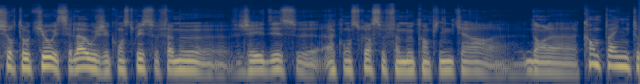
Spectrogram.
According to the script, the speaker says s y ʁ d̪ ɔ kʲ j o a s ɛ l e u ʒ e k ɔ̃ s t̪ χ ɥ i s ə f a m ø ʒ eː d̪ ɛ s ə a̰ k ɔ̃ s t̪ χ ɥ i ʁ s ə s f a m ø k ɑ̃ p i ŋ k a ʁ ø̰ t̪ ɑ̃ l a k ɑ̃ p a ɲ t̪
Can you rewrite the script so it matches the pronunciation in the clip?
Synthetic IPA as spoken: s y ʁ t̪ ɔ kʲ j o e s ɛ l a u ʒ e k ɔ̃ s t̪ χ ɥ i s ə f a m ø ʒ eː d̪ e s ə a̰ k ɔ̃ s t̪ χ ɥ i ʁ s ə f a m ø k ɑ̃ p i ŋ k a ʁ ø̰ d̪ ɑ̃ l a k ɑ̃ p a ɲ t̪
